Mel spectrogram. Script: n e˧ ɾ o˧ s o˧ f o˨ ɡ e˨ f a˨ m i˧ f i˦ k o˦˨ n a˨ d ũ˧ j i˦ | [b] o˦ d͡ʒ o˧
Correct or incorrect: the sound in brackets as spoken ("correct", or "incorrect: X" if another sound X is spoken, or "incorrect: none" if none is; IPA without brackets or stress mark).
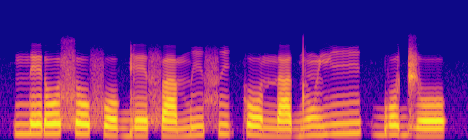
correct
